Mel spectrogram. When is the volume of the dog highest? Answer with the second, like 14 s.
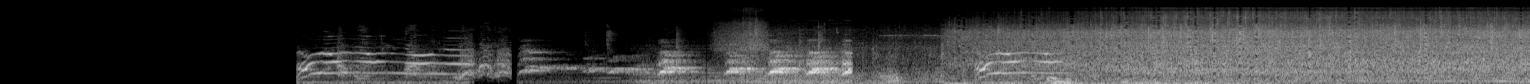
8 s.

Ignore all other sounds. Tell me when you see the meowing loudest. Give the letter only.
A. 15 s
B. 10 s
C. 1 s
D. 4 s
B.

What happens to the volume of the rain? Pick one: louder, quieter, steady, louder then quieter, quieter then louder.
louder.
